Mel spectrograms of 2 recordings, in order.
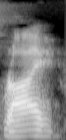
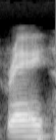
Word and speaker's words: Rai: including Ray, R-A-I. – Cool. – Rye, Ray. – Ray. There are multiple pronunciations. I've heard it both ways.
